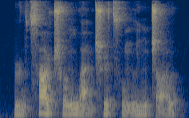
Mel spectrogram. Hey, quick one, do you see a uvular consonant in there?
no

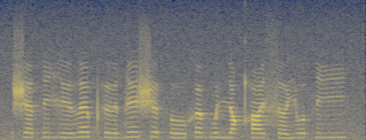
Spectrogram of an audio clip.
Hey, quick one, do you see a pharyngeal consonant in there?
no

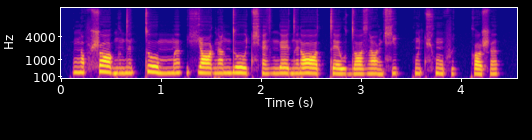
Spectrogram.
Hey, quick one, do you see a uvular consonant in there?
no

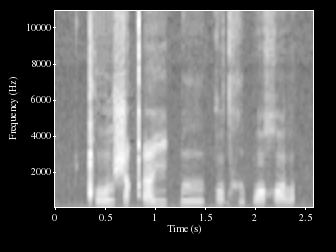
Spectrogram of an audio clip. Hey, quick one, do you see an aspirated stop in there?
yes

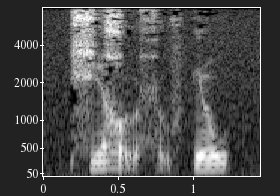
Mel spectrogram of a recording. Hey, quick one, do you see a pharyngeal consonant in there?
yes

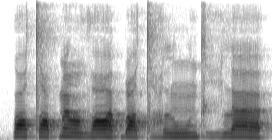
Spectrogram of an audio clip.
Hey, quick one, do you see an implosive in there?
yes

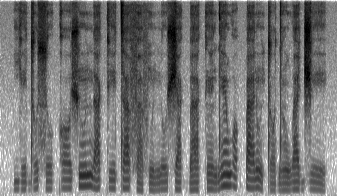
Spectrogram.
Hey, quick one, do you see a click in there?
no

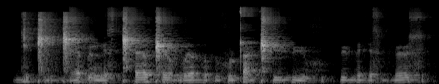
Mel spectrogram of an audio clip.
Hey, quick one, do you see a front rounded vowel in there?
yes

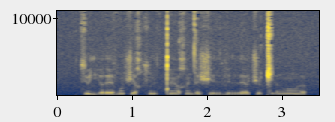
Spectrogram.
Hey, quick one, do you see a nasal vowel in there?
yes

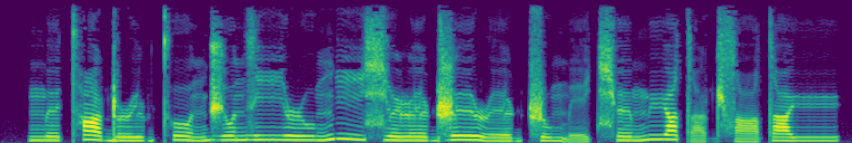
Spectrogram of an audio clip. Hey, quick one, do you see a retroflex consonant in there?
yes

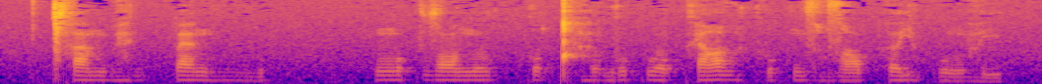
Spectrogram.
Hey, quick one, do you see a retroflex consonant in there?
no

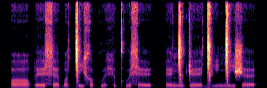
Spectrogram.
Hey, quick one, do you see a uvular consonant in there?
no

